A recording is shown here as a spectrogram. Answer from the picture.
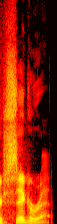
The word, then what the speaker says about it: cigarette: They snap their teeth on your cigarette, which rhymes with bet.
